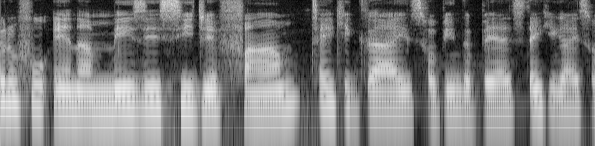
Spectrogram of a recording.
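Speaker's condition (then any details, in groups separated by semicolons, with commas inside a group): No condition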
